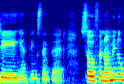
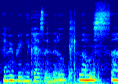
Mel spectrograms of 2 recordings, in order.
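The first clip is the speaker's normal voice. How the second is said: secretive whisper to the viewers; 7 dB quieter than usual. Pretend. Vlogger drawing her viewers in, whispering. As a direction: lean in and whisper it.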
